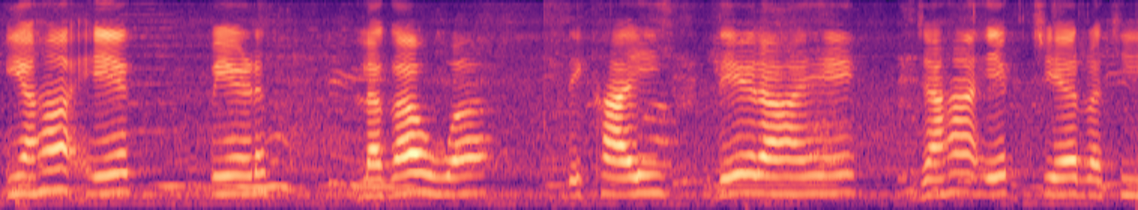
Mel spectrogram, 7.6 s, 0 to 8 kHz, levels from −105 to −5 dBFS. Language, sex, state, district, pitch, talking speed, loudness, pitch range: Hindi, female, Madhya Pradesh, Dhar, 245 Hz, 105 wpm, -17 LUFS, 235-260 Hz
